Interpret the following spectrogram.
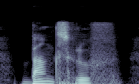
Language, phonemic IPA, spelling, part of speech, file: Dutch, /ˈbɑŋk.sxruf/, bankschroef, noun, Nl-bankschroef.ogg
- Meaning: vice, vise (i.e. a bench vise)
